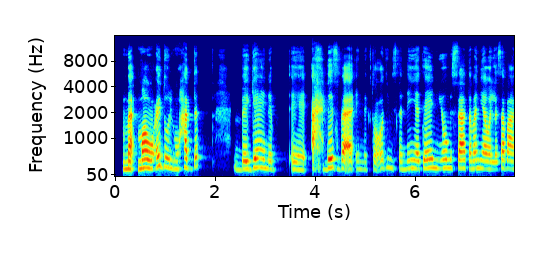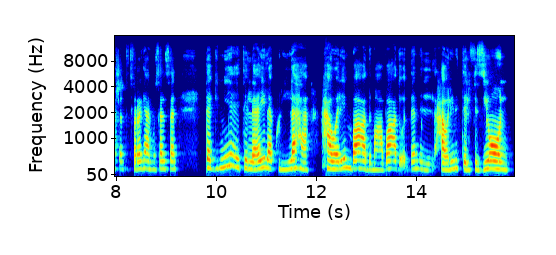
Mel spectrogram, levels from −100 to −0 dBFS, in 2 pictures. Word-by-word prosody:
م 195 +1 +7
موعده 225 +4 +6
المحدد 230 +4 -1 0.7
بجانب 200 +2 -1 0.3
آآ 180 -3 -7
أحداث 230 +4 +4
بقى 205 -1 +5
إنِّك 185 -2 -21
تقعُدي 215 +3 -9
مستنية 205 -1 -8
تاني 220 +1 -3
يوم 220 +1 -4
الساعة 220 0 +5
20:00 210 0 -2
والّا 190 -1 -4
19:00 210 +1 +1
عشان 195 0 -12
تتفرّجي 195 +1 -6
على 200 -1 -4
المسلسل، 195 +1 -9 0.6
تجميعة 230 +4 -6
العيلة 205 +2 -1
كلّها 200 -1 -3 0.2
حوالين 210 +2 -1
بعض 205 -2 +2
مع 175 -1 -9
بعض 205 +2 0
قدّام 195 +1 -13
ال 170 -4 -20
حوالين 185 +2 -1
التليفزيون. 190 0 0
200 Hz, 115 wpm, -25 LUFS, 195-220 Hz, 0.7 s, م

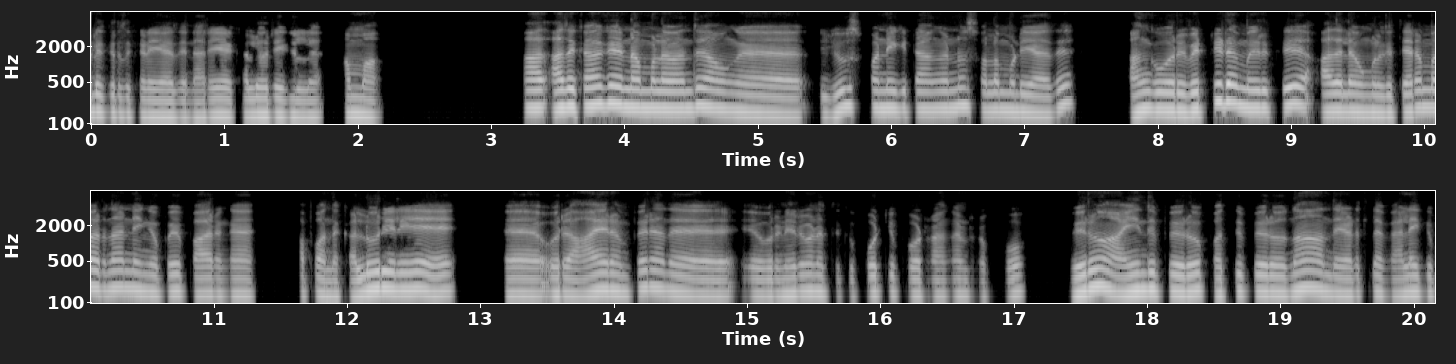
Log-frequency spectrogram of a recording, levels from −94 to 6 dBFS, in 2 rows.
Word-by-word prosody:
எடுக்கிறது 150 -2 -2
கிடையாது. 125 -1 0
நெறையா 130 +2 0
கல்லூரிகள்ல, 130 -2 -1 0.3
ஆமா. 135 -2 +1 1.1
அ 185 - +2 0.2
அதுக்காக 200 +3 +5
நம்மள 180 -1 +3
வந்து 180 +3 +2
அவுங்க 170 -3 0 0.7
யூஸ் 190 +4 0
பண்ணிக்கிட்டாங்கன்னும் 175 +1 0
சொல்ல 170 0 -1
முடியாது. 155 +2 0 0.5
அங்க 170 +2 +3
ஒரு 165 -1 +4
வெற்றிடம் 215 +5 +4
இருக்கு, 180 +3 +1 0.2
அதில 160 0 +3
உங்களுக்கு 150 -1 0
திறமை 180 +3 +2
இருந்தா, 170 +1 -1
நீங்க 150 -2 -1
போய் 150 0 0
பாருங்க. 130 -1 -3 0.5
அப்போ 135 0 -12
அந்த 120 -1 -3
கல்லூரியிலயே 160 +4 +3 0.6
அ - - +1 0.3
ஒரு 135 0 -1 0.2
1,000 155 -1 +1
பேர் 175 +1 -1
அத 155 - -3 0.7
ஒரு 125 0 -3
நிறுவனத்துக்கு 135 -2 -4
போட்டி 140 0 -5
போடுறாங்கன்றப்போ, 125 0 -8 0.4
வெறும் 170 +6 +4 0.2
5 155 +2 +3
பேரோ, 145 0 +2
10 135 +3 -5
பேரோ 145 -1 +1
தான் 175 +1 +3
அந்த 145 -3 -3
எடத்துல 140 +2 -6
வேலைக்கு 140 +1 -2
150 Hz, 135 wpm, -23 LUFS, 135-175 Hz, 1.1 s, அதுக்காக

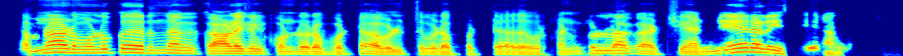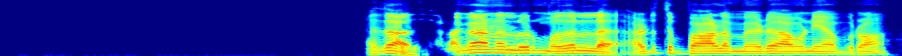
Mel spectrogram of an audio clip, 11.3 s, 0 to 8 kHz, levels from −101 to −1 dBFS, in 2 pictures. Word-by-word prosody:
தமிழ்நாடு 200 0 +4
முழுக்க 185 +3 -1
இருந்து 165 0 -2
அங்க 150 -3 -4
காளைகள் 135 -2 +3
கொண்டுவரப்பட்டு, 115 0 -2
அவிழ்த்து 110 -1 -3
விடப்பட்டு 95 -1 -6
அத - - -2
ஒரு - - -21
கண்கொள்ளா 150 +9 -2
காட்சியா 115 0 -3 0.2
நேரலை 205 -4 +4
செய்யுறாங்க. 90 -1 -6 2.7
அதான், - - +2
அலங்காநல்லூர் 165 -1 +2
முதல்ல. 140 0 +2 0.2
அடுத்து 150 +5 -4
பாலமேடு, 135 -1 +2
அவனியாபுரம் 125 -2 -3
135 Hz, 105 wpm, -22 LUFS, 115-160 Hz, 2.7 s, தமிழ்நாடு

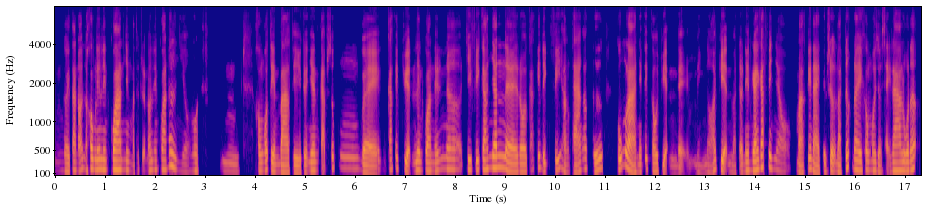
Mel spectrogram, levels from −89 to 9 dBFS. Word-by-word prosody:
người 140 -2 -1
ta 155 +3 -2
nói 145 +2 -1
là 165 - -6
không 180 +2 +3
nên 170 +1 +4
liên 170 -1 +2
quan, 165 -1 +6
nhưng 160 -3 -5
mà - - -10
thực - - -20
sự - - -8
nó 150 - -3
liên 165 +1 -5
quan 170 -1 -1
rất 235 - +2
là 215 - +2
nhiều 135 -7 -15
luôn. 145 0 -4 0.5
Ừm, 140 -3 -10 0.3
không 145 0 -2
có 160 - +3
tiền 145 -5 0
bạc 125 -1 +3
thì 120 -2 +1
tự - - +1
nhiên 150 +2 +1
cảm - - -3
xúc, 195 - -4
ưm, 190 -1 -9
về 115 -4 +2 0.2
các 170 +1 -4
cái 185 - -3
chuyện 150 - +4
liên 155 +1 +1
quan 145 -1 0
đến, 165 +6 -4
ơ, 175 -1 -2
chi 170 - +2
phí 160 - +1
cá 170 0 +1
nhân 200 +1 +4
nè, 140 -7 +4
rồi 135 -1 +2
các 150 +4 -17
cái 200 - -1
định 145 -8 -2
phí 165 +5 0
hàng 125 -11 -6
tháng 130 +3 0
các 180 0 -5
thứ 155 +7 +4 0.3
cũng 175 +6 +2
là 160 - +6
những 130 +1 -6
cái 180 - -4
câu 140 -1 +1
chuyện - - -3 0.2
để - - -4 0.2
mình 120 -1 -15
nói 130 +6 -4
chuyện 155 -5 +3
và 120 - -11
trở - - -3
nên 150 0 -1
gay 155 +1 +6
gắt 205 +2 +3
với 205 - +4
nhau, 165 -6 -11
mà 115 -2 0
cái 185 - +2
này 120 -7 +2
thực 140 - -1
sự 150 0 +3
là 125 -4 -1
trước 200 +3 +2
đây 165 -5 +3
không 155 0 -2
bao 155 -1 0
giờ 125 -4 -3
xảy 130 - -9
ra 150 +1 +3
luôn 150 0 +3
á. 185 - +5
150 Hz, 290 wpm, -22 LUFS, 135-175 Hz, 0.5 s, quan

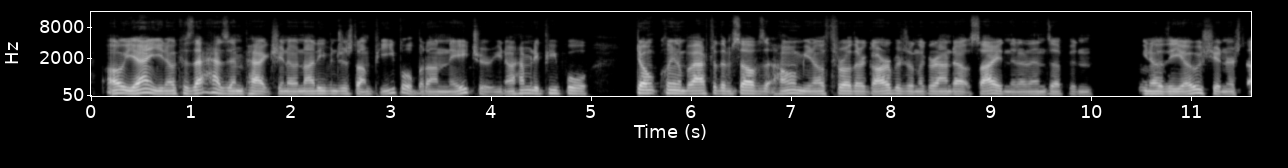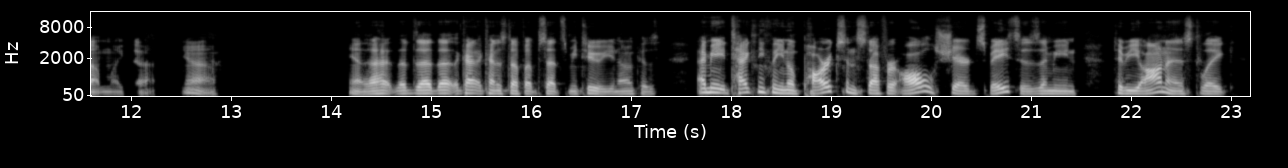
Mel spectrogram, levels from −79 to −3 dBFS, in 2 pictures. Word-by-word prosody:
Oh, - - +4
yeah, 140 +5 +7
you 135 -7 +3
know 125 +1 0
'cause 130 -1 -5
that 140 +1 +5
has 170 -8 +1
impacts, 120 -3 0
you 120 - -3
know, 115 0 -1
not 120 +1 -1
even 125 -1 -3
just 120 0 -6
on 105 - -1
people, 130 +9 -4
but 110 - -8
on 110 0 -3
nature 110 -2 -3
you 105 +1 -10
know 115 +2 -3
how 140 +3 -2
many 140 -3 -1
people 130 -3 -3 0.4
don't 145 -4 +4
clean 145 -1 +1
up 130 -1 -1
after 130 +1 +3
themselves 125 -1 +1
at - - -4
home, 130 +2 -1
you 115 - -1
know, 120 +1 -2
throw 125 +1 0
their 115 -1 -1
garbage 120 +2 0
on 115 -1 -5
the 115 - -5
ground 115 0 -1
outside, 120 +2 +1
and 110 - -8
then 105 - -7
it 110 +1 -6
ends 110 +1 -7
up 110 -1 -4
in, 105 -2 -10 0.5
you 130 -2 -3
know, 115 0 +1
the 115 0 0
ocean 125 -4 0
or 110 - -5
something 105 0 -5
like 105 -1 -18
that, - - -13 0.3
yeah. 80 0 -7 1.3
Yeah, 115 - -3
that 125 +4 +1
that 130 +1 -2
that 135 -1 +4
that 140 0 +4
ki 145 -4 +3
kinda 130 0 0
stuff 125 0 -1
upsets 115 -1 -2
me 115 - -7
too, 120 +5 -2
you 115 -4 -1
know, 115 +2 -6
'cause 115 -2 -12 0.3
I 185 - +4
mean, 180 -4 +5
technically, 180 +2 +2
you 145 - +2
know, 140 -1 +3
parks 205 - +3
and 160 -10 -2
stuff 135 -2 +1
are 130 - +1
all 195 - +4
shared 120 -5 -2
spaces, 130 - -1
I 125 - -1
mean, 120 -2 -3 0.4
to 145 - +1
be 130 -1 +2
honest, 125 - +1
like, 115 -3 -4
125 Hz, 220 wpm, -22 LUFS, 115-135 Hz, 1.3 s, yeah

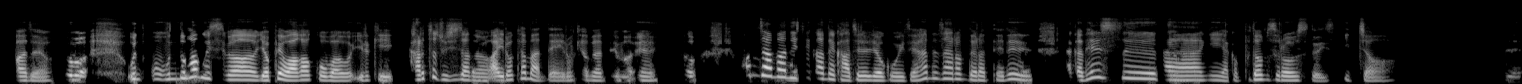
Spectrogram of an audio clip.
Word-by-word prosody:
맞아요. 185 -1 -1
또 210 - +3
막 205 -2 +5 0.4
운 255 -1 +1 0.3
운동하고 290 +6 +4
있으면 210 -6 +4
옆에 195 +6 +5
와 190 -4 +9
가지고 210 -2 +2
막 180 -1 +3
어 175 - -1
이렇게 185 -2 -4
가르쳐주시잖아요. 210 - -2
"아, - - +5
이렇게 210 +7 -1
하면 270 - +1
안 - - -17
돼, 180 - -5
이렇게 185 +1 -8
하면 185 -2 -4
그거." 180 -2 -10
예. 185 -1 -3 0.3
그래서 190 - -6 0.5
혼자만의 380 -8 +5
시간을 270 -6 -2
가지려고 190 -2 0
이제 180 +1 -6
하는 275 +7 -4
사람들한테는 225 -4 -3 0.4
약간 200 +2 -2
헬스장이 235 - -1
약간 175 +1 -8
부담스러울 210 -4 -1
수도 185 - -10
있어 155 - -14
있죠. 85 - -11 1.1
네. 180 -1 -19
205 Hz, 365 characters per minute, -22 LUFS, 185-255 Hz, 1.1 s, 와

